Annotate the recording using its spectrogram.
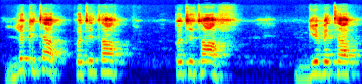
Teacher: we have the K consonant the I is a vowel so it's linked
